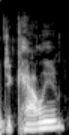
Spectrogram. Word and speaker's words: Deucalion: It's spelled Ducalon, Deusalon, but but a lot of people call him Deucalion.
